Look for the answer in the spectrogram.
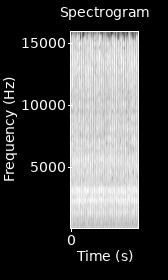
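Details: Isuzu Panther diesel after replacing liners and piston rings, at idle: even quick clatter, steady pitch, no knocks or misses; normal healthy idle after repair.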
